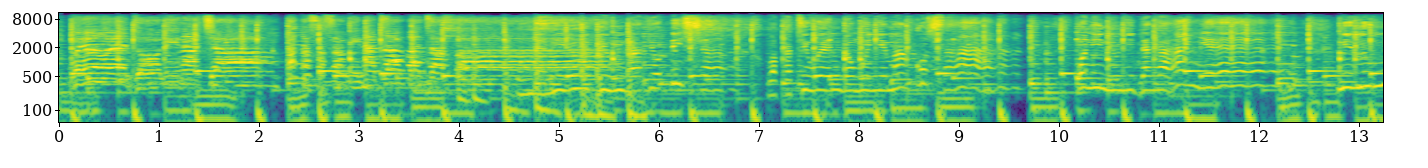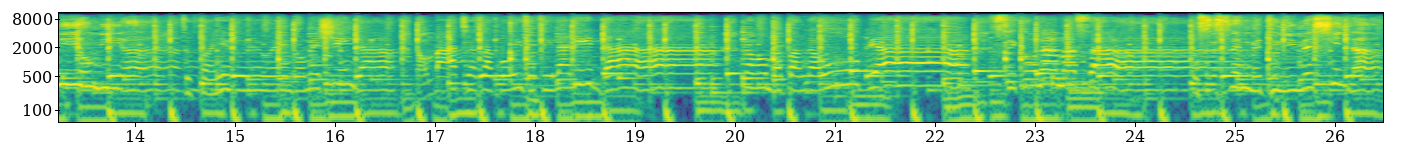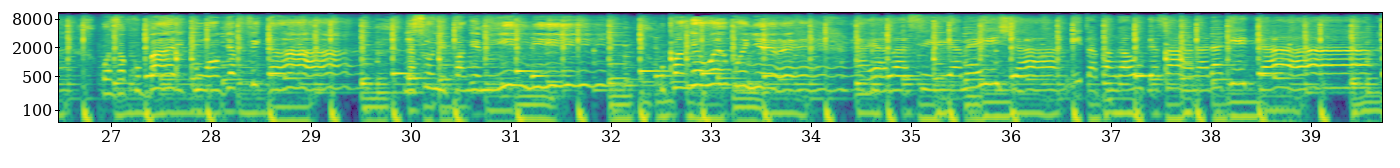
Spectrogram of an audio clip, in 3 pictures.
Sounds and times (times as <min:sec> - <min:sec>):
Music of Africa: 0:00.0 - 0:39.7
Soul music: 0:00.0 - 0:39.7.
